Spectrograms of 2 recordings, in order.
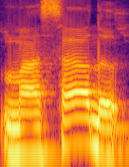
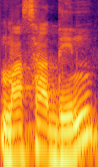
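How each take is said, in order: First: The word ends on a bounced, echoing 'd'. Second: The word ends with a full '-din' syllable. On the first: The reader stops at this word. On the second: The reader continues into the next word.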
